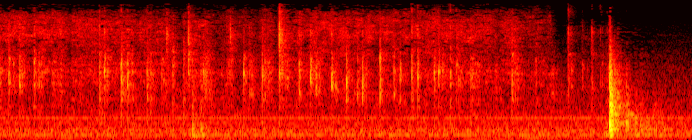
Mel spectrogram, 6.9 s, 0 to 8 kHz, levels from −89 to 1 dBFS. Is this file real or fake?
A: real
